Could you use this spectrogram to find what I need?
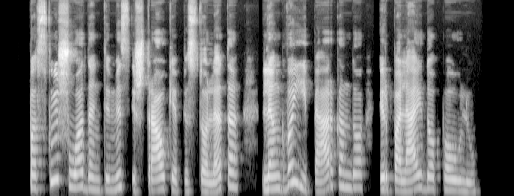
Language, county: Lithuanian, Utena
